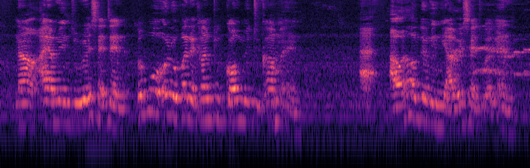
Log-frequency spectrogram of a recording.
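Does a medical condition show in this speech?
Yes: cerebral palsy.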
